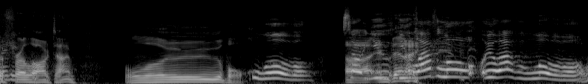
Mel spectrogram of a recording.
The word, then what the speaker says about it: Louisville: You gotta say it right. You can't say Louis or Louis. Louisville. I mean, if you really wanted to, you could, but they say Louisville. Louisville. It's almost like Louisville.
